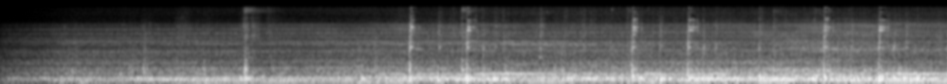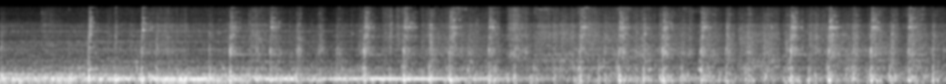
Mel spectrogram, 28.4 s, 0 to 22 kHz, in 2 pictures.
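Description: WAG-12 electric freight locomotive passing close by, its steady electric hum growing loud over the first couple of seconds as it arrives. As it goes by, the hum fades and a string of open steel freight wagons takes over, with rapid, regular wheel clicks over the rail joints.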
